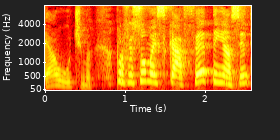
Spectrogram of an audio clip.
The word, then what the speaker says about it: café: por exemplo, da palavra café. Café é uma palavra oxítona, e por que ela é uma palavra oxítona? Ora, porque a sílaba tônica é a última.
